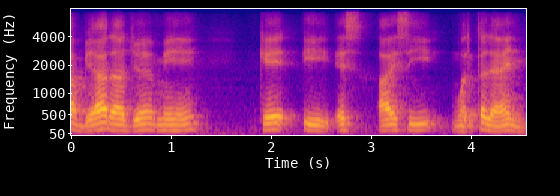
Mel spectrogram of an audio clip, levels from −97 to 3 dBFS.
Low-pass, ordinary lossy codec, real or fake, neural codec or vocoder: 7.2 kHz; none; fake; codec, 16 kHz, about 1 kbps, DyCAST, with the encoder's durations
